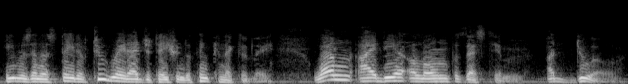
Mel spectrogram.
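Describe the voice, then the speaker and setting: Theatrical male radio storyteller with swooping pitch. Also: big pitch swings, moderate pace, slightly rough. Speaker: narrator and dramatic reader. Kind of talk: 1950s radio dramatic reading of a thriller story. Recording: muffled, band-limited 1950s radio recording.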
